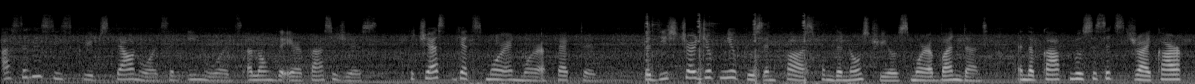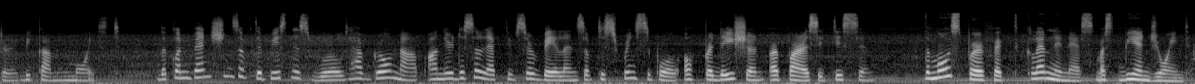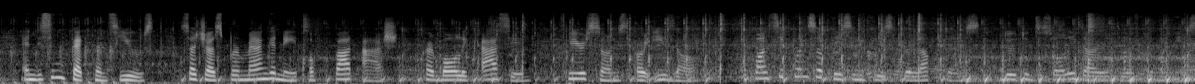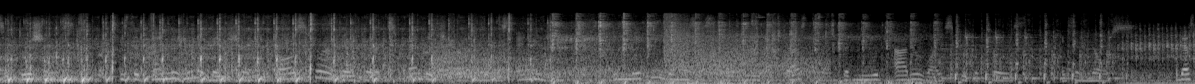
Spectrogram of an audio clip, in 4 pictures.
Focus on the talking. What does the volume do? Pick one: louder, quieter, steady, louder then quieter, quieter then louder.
louder then quieter.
